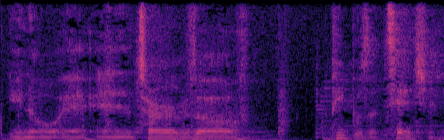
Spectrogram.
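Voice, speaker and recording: Flat low man over music. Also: unhurried. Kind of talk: casual interview talk.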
